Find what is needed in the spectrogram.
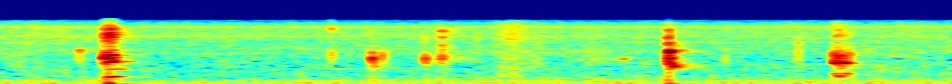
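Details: Young boy with recurrent hiccups: three abrupt, short catching sounds a few seconds apart against quiet room noise.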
